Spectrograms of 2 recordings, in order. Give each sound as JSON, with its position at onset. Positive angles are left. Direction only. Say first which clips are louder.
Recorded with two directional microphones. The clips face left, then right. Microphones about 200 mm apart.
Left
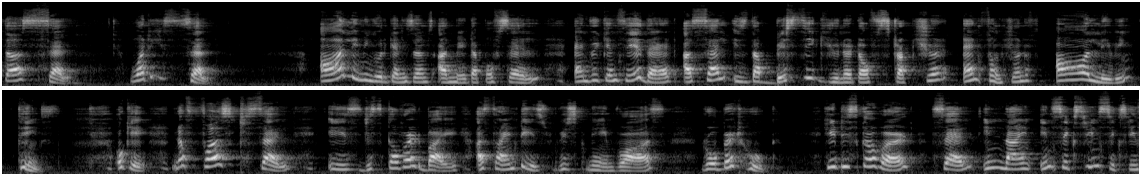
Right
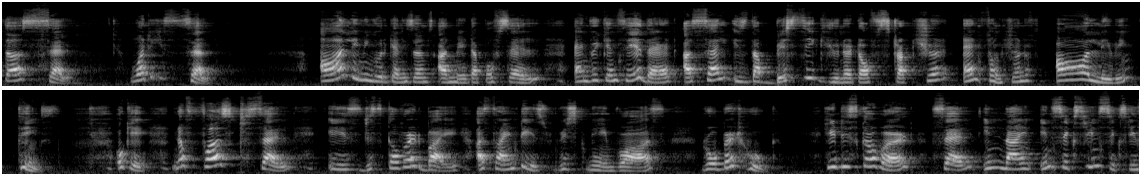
{"t": 0.0, "sound": "a woman's voice", "louder": "left 2 dB", "side_deg": 40}
{"t": 3.2, "sound": "a woman's voice", "louder": "left 2 dB", "side_deg": 45}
